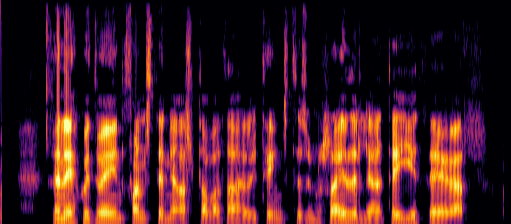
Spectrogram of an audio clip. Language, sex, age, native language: Icelandic, male, 40-49, Icelandic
